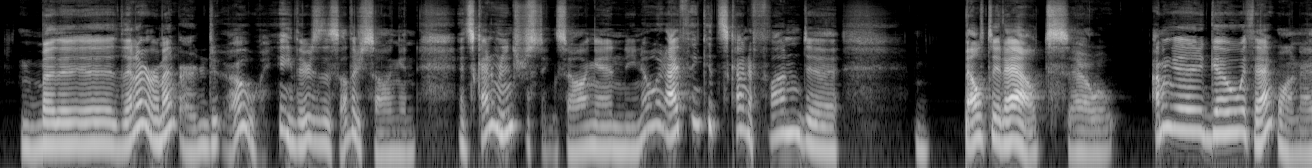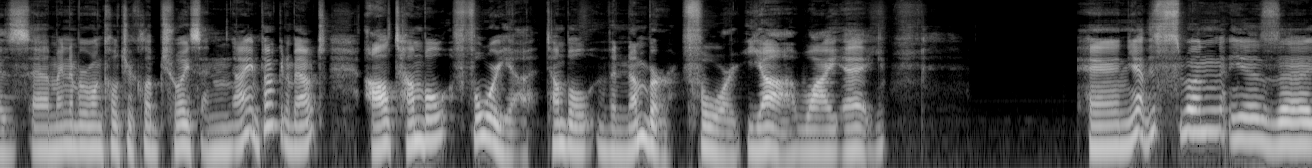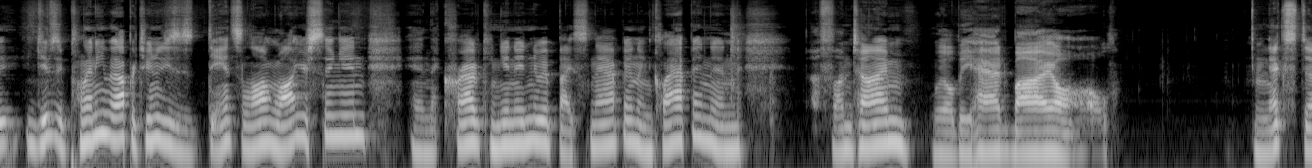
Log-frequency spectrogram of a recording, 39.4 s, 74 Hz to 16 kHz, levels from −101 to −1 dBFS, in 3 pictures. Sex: male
